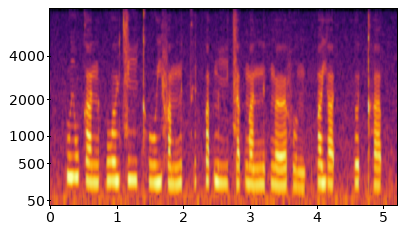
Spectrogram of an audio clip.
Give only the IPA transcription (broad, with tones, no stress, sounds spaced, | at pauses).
kʷ iː˥ w k ɐ˧ n | w ɵ˧ ɥ t͡s iː˧ kʰ uː˨˥ j f ɐ˨˧ m n̪ ɪ˥ k̚ t̪ʰ ɪ˥ k̚ p ɐ˥ p̚ m iː˨˧ t͡s ɐ˨˥ k̚ m ɐ˨˧ n n̪ ɪ˨˥ k̚ ŋ œː˨˥ f ʊ˨˩ ŋ | p ɐ˧ j ɐ˨ t̚ | ɵ˧ t̚ kʰ ɐ˨˥ p̚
